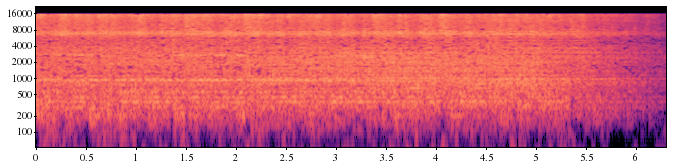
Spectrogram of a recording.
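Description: Live Matua kirtan percussion: large drums and brass hand cymbals played together in a loud, dense clatter that fades out near the end.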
